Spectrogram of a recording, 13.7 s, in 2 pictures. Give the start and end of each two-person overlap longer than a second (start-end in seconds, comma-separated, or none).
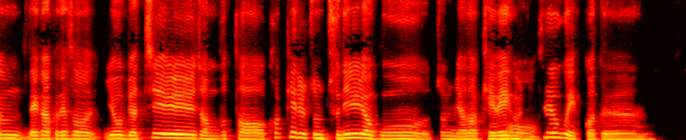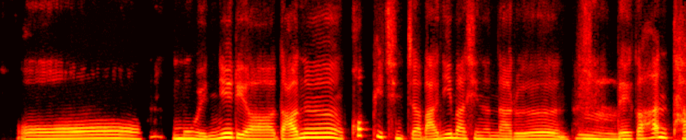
none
